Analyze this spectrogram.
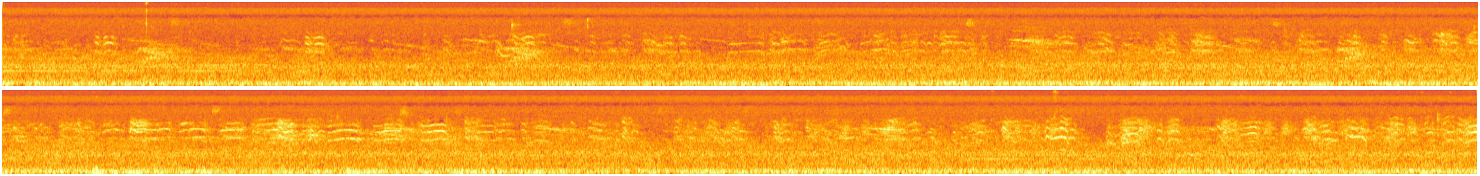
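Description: Distant birds calling and chirping over a steady low rumble. A brief knock comes about halfway through, and another about two seconds later.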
